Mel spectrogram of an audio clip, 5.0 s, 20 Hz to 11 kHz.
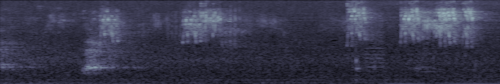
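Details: Common house martins at two nests during feeding and fledging flights, 24 August 2012. Quiet, scattered groups of buzzy chirps, a short lower note near the start, and lulls between the bursts.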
